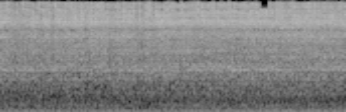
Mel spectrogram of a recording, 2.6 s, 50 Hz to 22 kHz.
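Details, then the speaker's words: 2004 Jeep Grand Cherokee 4.0, idle under the open hood right after a throttle position sensor swap: steady droning idle with a constant loud high whine from a failing power steering pump; a muffler leak is also present. "my power steering pump sounds like it's about to explode"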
